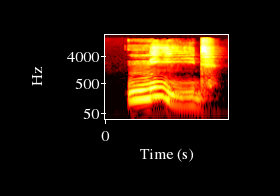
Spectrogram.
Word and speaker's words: knead: Next, a noun, loaf, L-O-A-F, loaf. And then another noun, dough, D-O-U-G-H, dough. And then a verb, knead. But listen to the spelling, K-N-E-A-D. So we have a silent K, knead. And then another verb, prove, P-R-O-V-E.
